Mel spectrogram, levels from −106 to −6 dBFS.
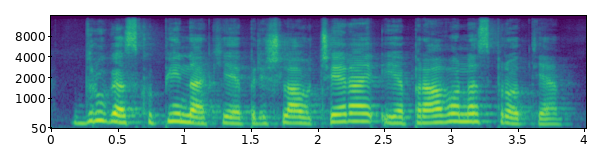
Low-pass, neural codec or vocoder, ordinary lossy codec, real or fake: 14.4 kHz; vocoder, 44.1 kHz, 128 mel bands, Pupu-Vocoder; none; fake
